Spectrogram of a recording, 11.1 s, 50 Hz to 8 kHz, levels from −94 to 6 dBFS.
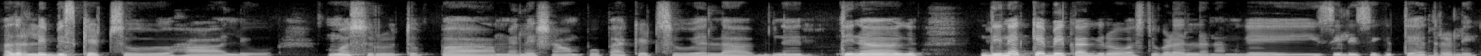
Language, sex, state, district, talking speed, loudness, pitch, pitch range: Kannada, female, Karnataka, Gulbarga, 85 wpm, -21 LUFS, 160 Hz, 155-175 Hz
